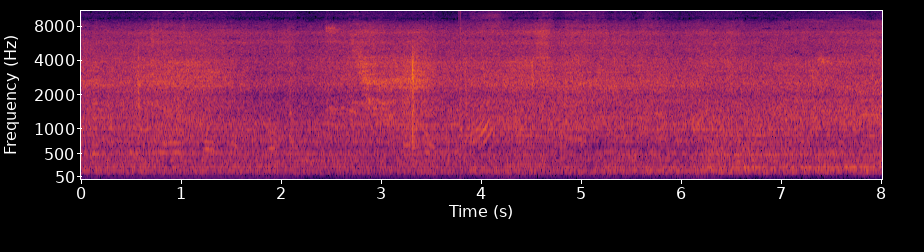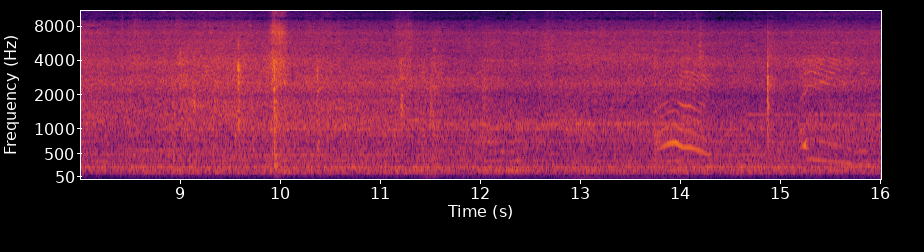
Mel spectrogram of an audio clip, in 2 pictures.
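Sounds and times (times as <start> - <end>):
low mechanical rumble: 10.8 - 16.0.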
